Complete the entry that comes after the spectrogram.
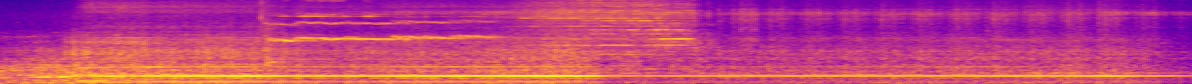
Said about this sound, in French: Alors là, je suis en train de créer un modèle en, bois. En fait, c'est pour, euh, euh, créer un moule, pour, pour marteler du euh, laiton à l'intérieur. Et, et, donc voilà, maintenant je vais scier à la scie à ruban.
